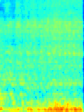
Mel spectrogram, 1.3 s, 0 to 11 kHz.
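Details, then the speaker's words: Fiat X1/9 Bertone with hot-rodded aftermarket cam gear, pedal floored as owner suspects flooding: steady low churning cranking, no firing; crank no start, later found base ignition timing too retarded, owner also suspects dry-fouled plugs. "Tried to go. I think I got to pull the plugs out. So badly wants to start."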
